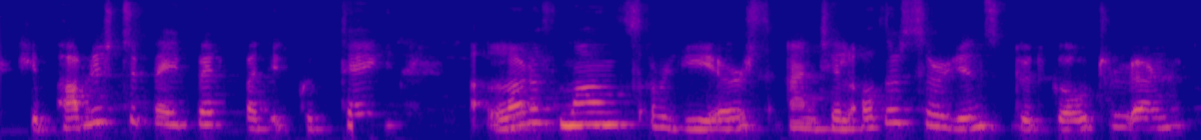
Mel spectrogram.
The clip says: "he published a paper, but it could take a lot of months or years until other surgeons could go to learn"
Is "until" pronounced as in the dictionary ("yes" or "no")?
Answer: yes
